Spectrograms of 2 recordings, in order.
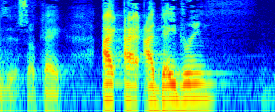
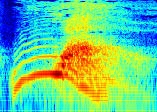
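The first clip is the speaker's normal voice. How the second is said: high, loud amazed wow; awed wow; 9 semitones higher, 8 dB louder than usual. Retold or imitated. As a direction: marvel out loud at the verse. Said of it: "And I thought".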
